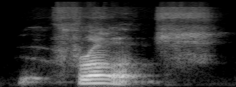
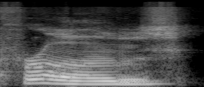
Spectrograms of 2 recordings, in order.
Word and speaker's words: France: So France with the T sound, not Franz, but France.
